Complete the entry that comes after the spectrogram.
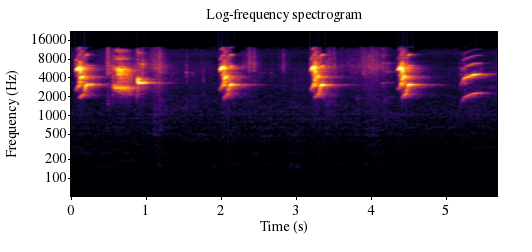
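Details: Common linnet giving short, bright twittering calls in well-spaced bursts about once a second, each a quick cluster of chirpy notes with a clipped whistled tail; quiet background otherwise.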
